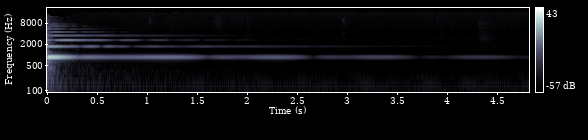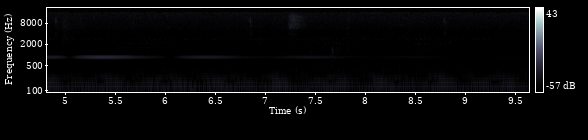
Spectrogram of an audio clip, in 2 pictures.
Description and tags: My childhood piano, an old German upright. Recorded using a Studio Projects B3 condenser mic through a Presonus TubePre into an Akai MPC1000. Mic'd from the top with the lid up, closer to the bass end. The piano is old and slightly out of tune, with a crack in the soundboard. The only processing was with AnalogX AutoTune to tune the samples, which did a very good job. Sampled 3 notes per octave so each sample only needs to be tuned + or - a semitone to span the whole range.
It is a dark and moody sounding, a lot of character but in now way "pristine".
german, multi, old, piano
